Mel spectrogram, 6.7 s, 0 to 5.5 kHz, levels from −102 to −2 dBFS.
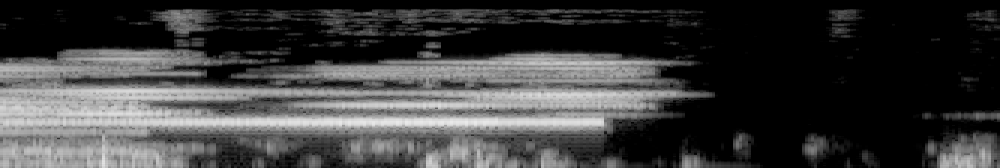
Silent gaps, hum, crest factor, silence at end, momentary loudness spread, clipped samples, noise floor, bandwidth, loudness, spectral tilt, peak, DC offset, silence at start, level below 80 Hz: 5.12-5.32 s, 5.86-6.08 s; none; 14 dB; 0.1 s; 5 LU; under 0.1%; -64 dBFS; 4.8 kHz; -15 LUFS; -9.5 dB/octave; -4 dBFS; under 0.1%; 0 s; -38 dBFS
